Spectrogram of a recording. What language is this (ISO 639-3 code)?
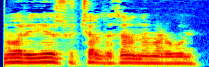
pus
